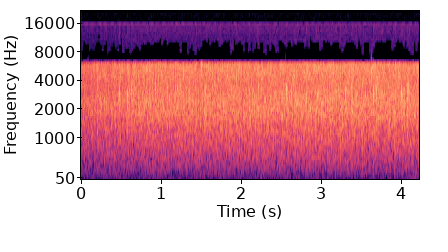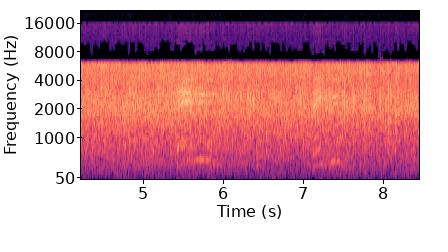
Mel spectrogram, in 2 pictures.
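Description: A large audience applauds loudly in a big hall.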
